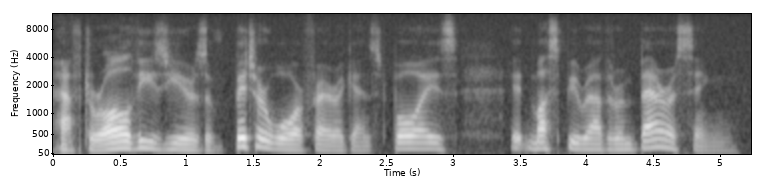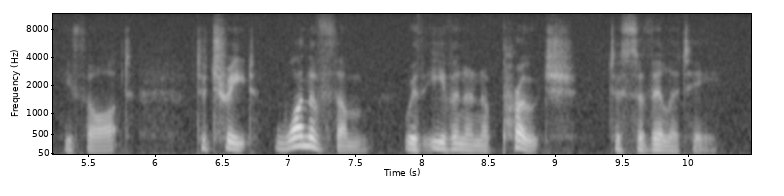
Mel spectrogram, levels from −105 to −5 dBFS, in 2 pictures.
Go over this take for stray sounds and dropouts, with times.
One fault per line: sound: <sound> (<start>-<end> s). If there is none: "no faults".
no faults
